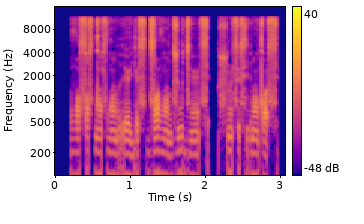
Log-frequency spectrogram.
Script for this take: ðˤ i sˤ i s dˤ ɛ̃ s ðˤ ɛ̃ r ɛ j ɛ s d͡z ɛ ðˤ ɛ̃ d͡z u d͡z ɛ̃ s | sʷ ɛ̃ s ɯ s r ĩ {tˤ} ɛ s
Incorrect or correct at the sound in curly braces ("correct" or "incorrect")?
correct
